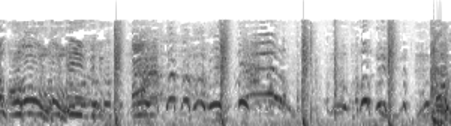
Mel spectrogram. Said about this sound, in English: I want to hear the whip real fast. Oh, the whip? Sure. Everyone move back.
